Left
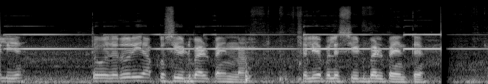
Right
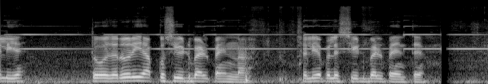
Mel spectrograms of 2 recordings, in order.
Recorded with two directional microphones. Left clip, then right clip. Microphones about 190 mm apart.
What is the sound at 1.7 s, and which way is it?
Speech, 20° right (ahead or behind).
